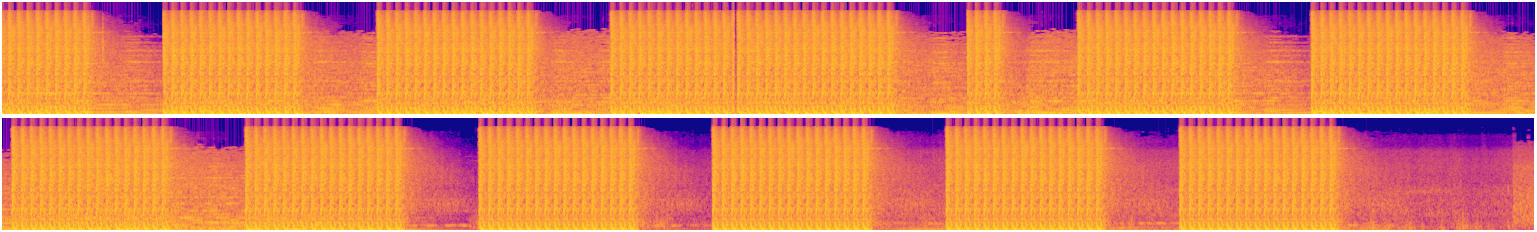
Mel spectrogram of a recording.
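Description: Automatic rifle fire in about a dozen long bursts of rapid shots, each lasting one to three seconds with brief pauses between, stopping shortly before the end. The sound is very loud and distorted.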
